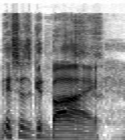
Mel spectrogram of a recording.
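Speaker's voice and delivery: mock heavy theatrical, very dramatic delivery. Retelling a book character's farewell line: imitating Rhysand saying it dramatically. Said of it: "very dramatically says".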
